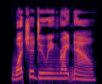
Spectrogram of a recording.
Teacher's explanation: What are you doing right now? In natural speech, what are you becomes what you.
